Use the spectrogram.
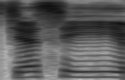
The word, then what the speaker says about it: Jesse: so my name is jesse or if you can pronounce the dutch um so i work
